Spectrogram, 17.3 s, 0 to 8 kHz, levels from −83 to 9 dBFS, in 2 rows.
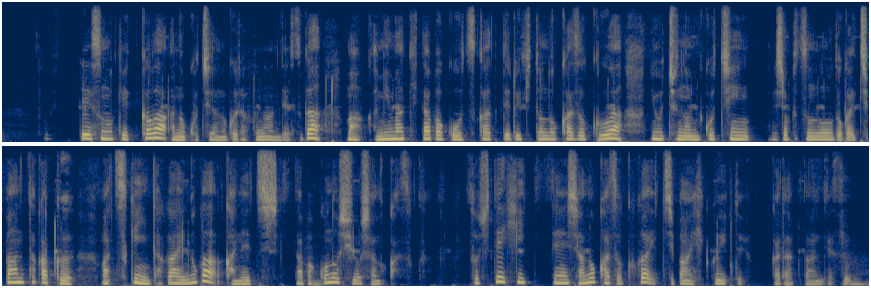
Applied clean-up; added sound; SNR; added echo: neural mask model DeepFilterNet 3.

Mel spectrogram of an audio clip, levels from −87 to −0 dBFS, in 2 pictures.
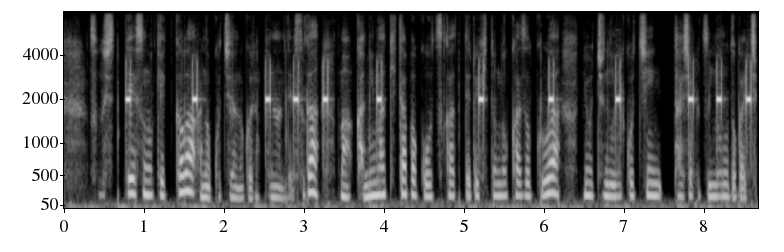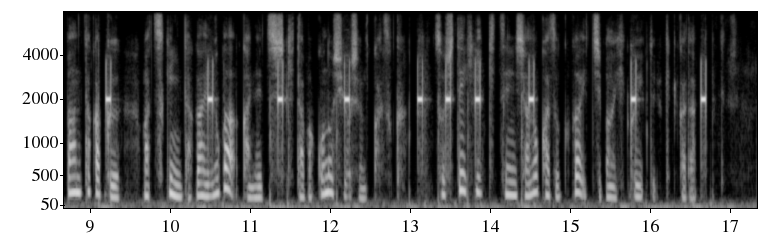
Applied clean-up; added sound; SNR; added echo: neural diffusion model UNIVERSE++.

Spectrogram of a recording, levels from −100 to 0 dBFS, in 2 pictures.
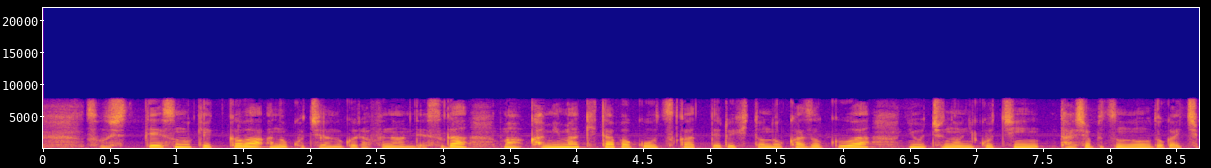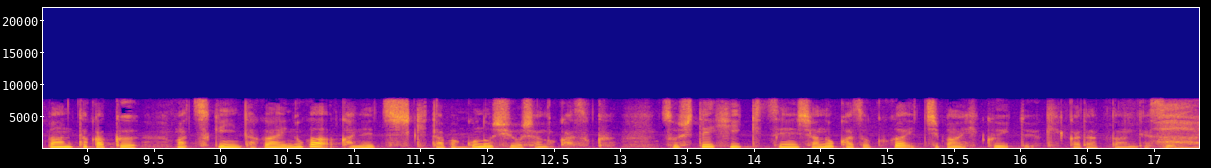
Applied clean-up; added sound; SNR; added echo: none; none; none; none.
